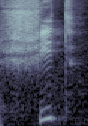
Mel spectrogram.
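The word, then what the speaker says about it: Schiit: called a Valhalla 2 Amp from sheet I know it sounds silly but it's how it's spelled It's s c h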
